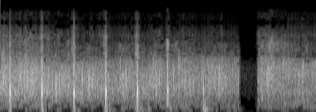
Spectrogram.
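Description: Applause welcoming guests in a Senate chamber: steady clapping with a few sharper, evenly spaced claps standing out, broken by a brief gap near the end.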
